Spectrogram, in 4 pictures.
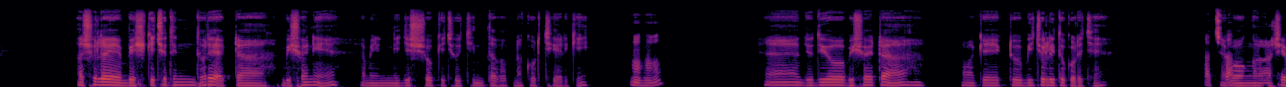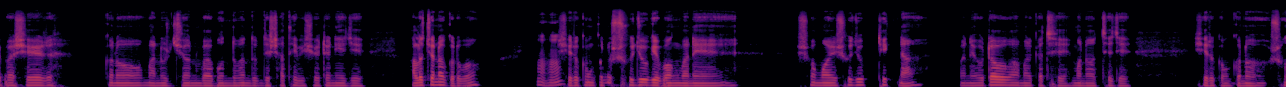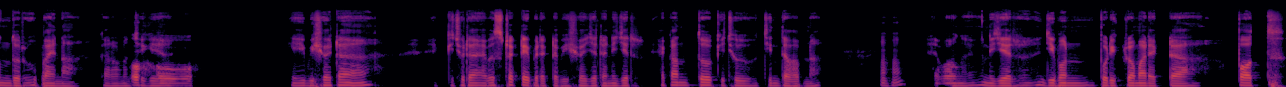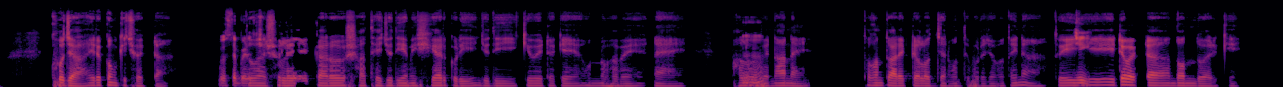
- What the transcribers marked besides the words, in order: in English: "abstract"; tapping; other background noise
- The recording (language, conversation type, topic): Bengali, advice, সামাজিকতা এবং একাকীত্বের মধ্যে কীভাবে সঠিক ভারসাম্য বজায় রাখব?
